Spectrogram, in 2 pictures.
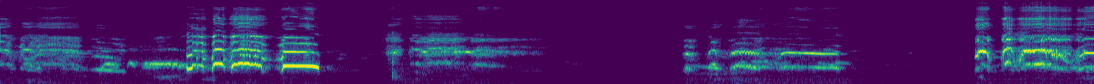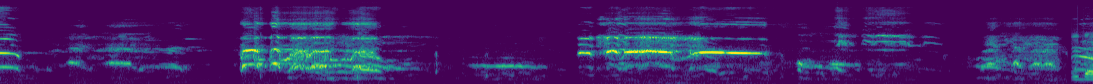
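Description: Several roosters on a farm crow in turn, loud, drawn-out calls with short pauses between, some overlapping, close and clear with quiet gaps.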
